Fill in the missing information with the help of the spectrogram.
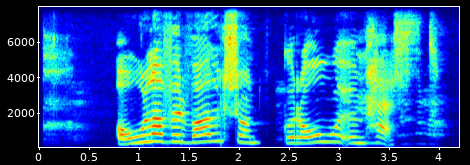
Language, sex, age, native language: Icelandic, male, 7, Icelandic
